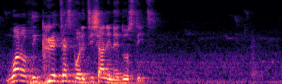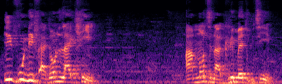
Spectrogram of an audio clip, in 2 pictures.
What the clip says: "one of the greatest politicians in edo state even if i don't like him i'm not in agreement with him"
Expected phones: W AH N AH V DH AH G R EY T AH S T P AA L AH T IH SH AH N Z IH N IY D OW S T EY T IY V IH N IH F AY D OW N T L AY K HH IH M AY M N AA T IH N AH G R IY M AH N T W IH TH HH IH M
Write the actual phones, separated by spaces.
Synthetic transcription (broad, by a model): W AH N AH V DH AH G R EY T AH S T P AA L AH T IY SH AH N IH N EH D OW S T EY T IY V IH N IH F AY D OW N T L AY K HH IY M AY M N AA T IH N AH G R IY M AH N T W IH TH HH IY M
